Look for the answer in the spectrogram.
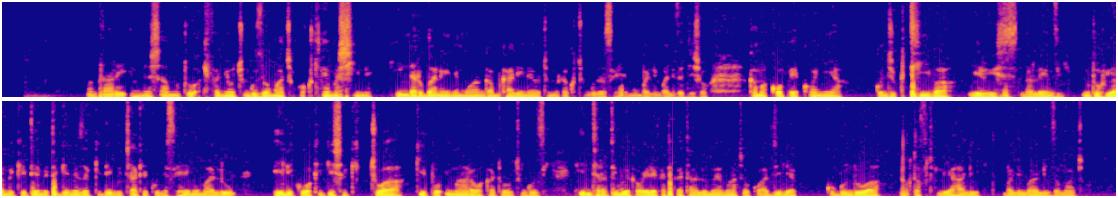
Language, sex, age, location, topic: Swahili, male, 18-24, Nairobi, health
